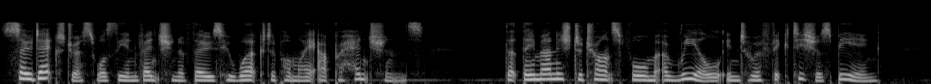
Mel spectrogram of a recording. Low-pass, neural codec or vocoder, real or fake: 7.2 kHz; none; real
